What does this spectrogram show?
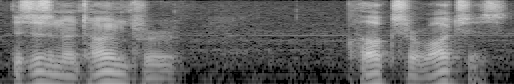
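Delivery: mocking Johnny Depp. Retelling her ex's odd speech, lightly imitating Johnny Depp. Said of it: "how he talks is fucking hilarious to me".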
